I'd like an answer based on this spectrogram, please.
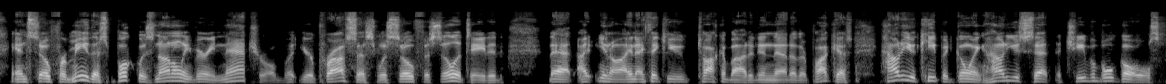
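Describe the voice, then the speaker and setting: A man's medium-pitched voice has a bright, sharp tone and lively intonation at a fairly quick pace, with a dry, close sound and no echo. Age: 70s. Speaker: financial advisor and author. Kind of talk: casual chat. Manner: animated.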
